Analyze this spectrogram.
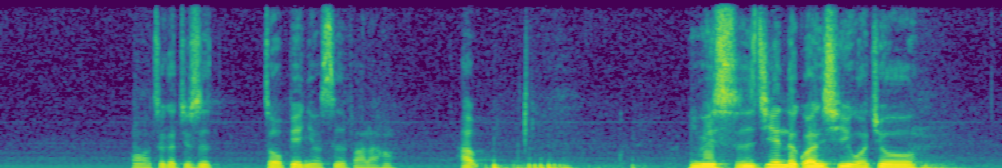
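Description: A man speaks through a microphone in a lecture, pausing between phrases.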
